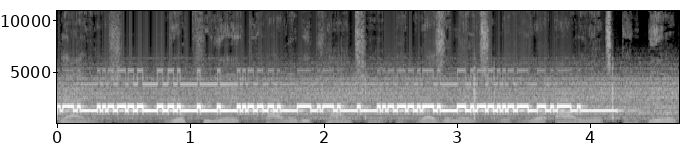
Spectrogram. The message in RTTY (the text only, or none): … VISITES EN SONT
